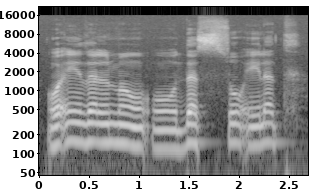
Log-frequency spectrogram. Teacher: taknya diidghamkan pada sin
